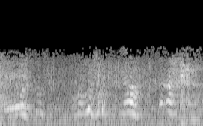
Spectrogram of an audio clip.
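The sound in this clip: A man falls into water with a splash, amid alarmed shouting and sloshing water, all heard through a narrow, muffled sound.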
